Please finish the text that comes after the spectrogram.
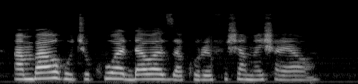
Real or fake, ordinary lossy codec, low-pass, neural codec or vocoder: real; Opus, 64 kbps; 10.8 kHz; none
